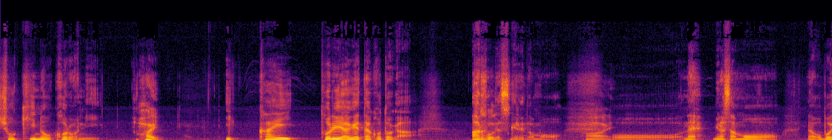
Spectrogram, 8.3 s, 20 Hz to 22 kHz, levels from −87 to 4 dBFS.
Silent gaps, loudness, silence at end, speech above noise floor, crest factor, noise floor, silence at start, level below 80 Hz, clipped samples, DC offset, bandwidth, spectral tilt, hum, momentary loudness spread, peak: none; -17 LUFS; 0 s; 31 dB; 16 dB; -48 dBFS; 0 s; -50 dBFS; under 0.1%; under 0.1%; 19 kHz; -4.5 dB/octave; none; 16 LU; -2 dBFS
